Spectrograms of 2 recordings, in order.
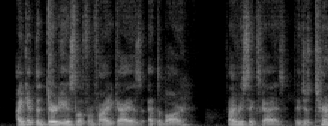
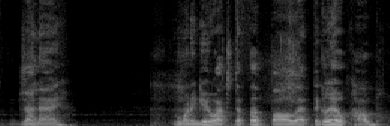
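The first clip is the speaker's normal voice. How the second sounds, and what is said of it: Put-on Southern US accent. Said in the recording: “I have a very, like, Forrest Gump Southern accent.”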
